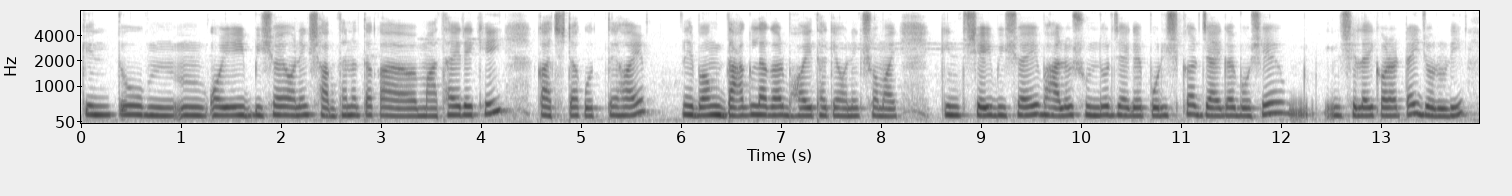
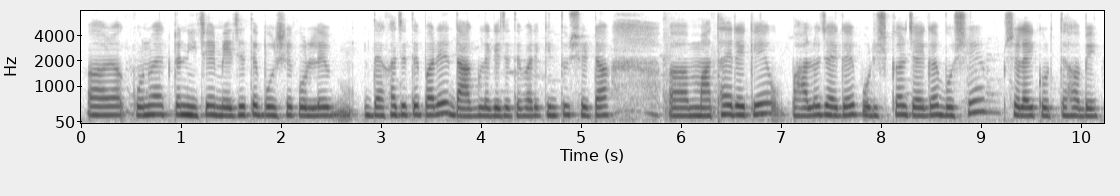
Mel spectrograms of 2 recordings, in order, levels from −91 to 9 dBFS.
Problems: constant background noise, background conversations at intervals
